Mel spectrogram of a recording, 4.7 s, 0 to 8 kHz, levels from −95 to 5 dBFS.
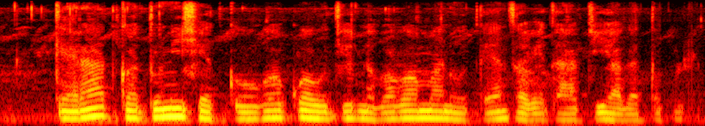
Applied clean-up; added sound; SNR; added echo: none; none; none; none.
